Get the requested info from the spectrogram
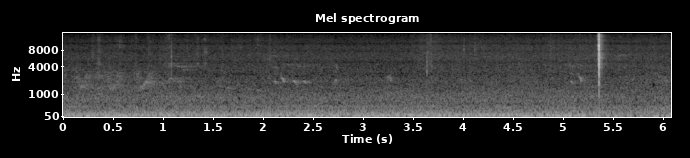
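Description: A single sharp metallic click near the end as the scissors of a Leatherman Wave Plus multitool are unfolded into place, over a steady low background rumble with a few faint bird chirps.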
